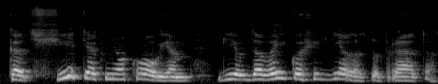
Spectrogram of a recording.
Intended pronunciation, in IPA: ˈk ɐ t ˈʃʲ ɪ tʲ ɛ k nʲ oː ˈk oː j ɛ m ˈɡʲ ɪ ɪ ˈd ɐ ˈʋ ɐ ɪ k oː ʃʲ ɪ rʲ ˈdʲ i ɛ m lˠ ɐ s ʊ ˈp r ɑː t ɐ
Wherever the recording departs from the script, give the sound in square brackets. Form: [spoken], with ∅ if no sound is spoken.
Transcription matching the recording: ˈk ɐ t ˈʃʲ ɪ tʲ ɛ k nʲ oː ˈk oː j ɛ m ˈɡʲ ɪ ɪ ˈd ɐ ˈʋ ɐ ɪ k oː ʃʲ ɪ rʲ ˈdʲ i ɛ [∅] lˠ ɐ s ʊ ˈp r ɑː t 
